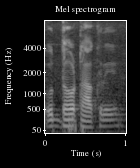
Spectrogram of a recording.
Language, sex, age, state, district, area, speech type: Urdu, male, 18-30, Maharashtra, Nashik, urban, spontaneous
